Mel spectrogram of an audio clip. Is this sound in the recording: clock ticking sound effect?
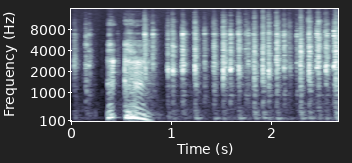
no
